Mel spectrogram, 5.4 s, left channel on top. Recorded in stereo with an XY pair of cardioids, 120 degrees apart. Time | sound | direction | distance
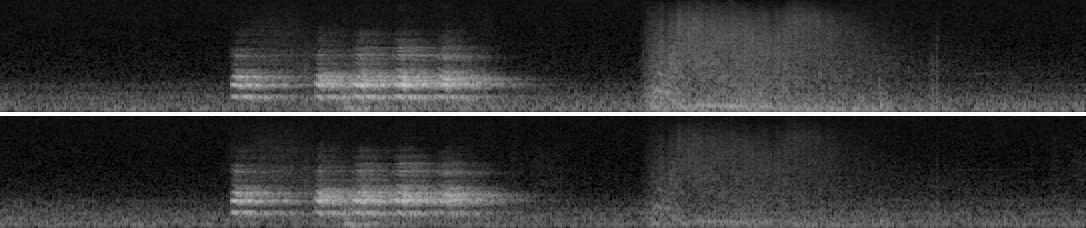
1.1 | laughter | 15° right | 0.8 m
